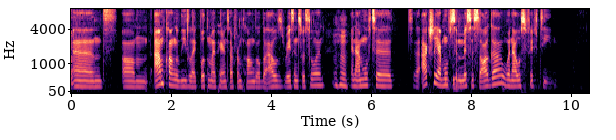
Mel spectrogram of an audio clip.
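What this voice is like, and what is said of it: Foreign accent, not local. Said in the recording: “you heard my accent, like, I'm not from here.”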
